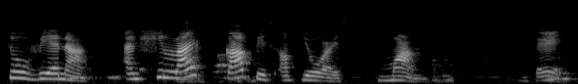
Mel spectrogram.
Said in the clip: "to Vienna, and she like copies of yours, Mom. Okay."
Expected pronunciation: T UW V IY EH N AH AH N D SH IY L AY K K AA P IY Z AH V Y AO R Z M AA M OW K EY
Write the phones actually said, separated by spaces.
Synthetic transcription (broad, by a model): T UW V IY EH N AH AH N SH IY L AY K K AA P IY S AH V Y AO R S M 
